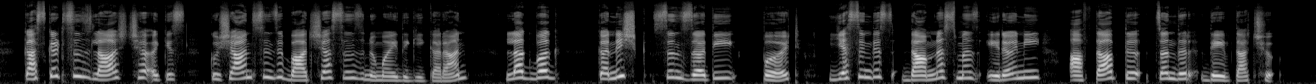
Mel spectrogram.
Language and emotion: Kashmiri, neutral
